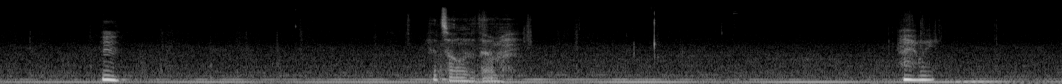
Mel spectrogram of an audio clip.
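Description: A second young woman answers softly nearby.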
